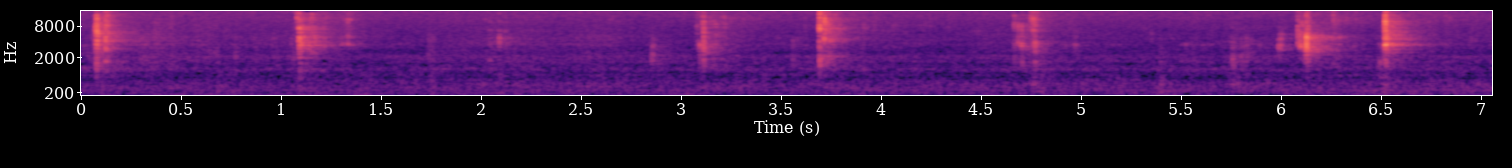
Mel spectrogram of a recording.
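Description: A person chewing McDonald's french fries close to the microphone, with about seven short, sharp mouth clicks and crunches spaced a second or so apart.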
